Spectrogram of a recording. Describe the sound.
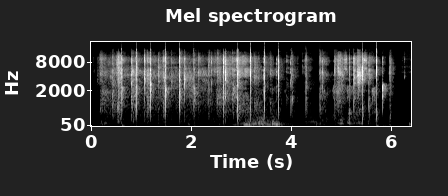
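An audience claps to welcome a panel: many sharp, irregular hand claps from a small group, loud at first, thinning out and then picking up again before trailing off.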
